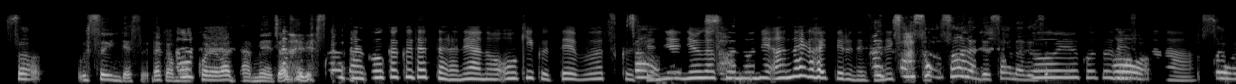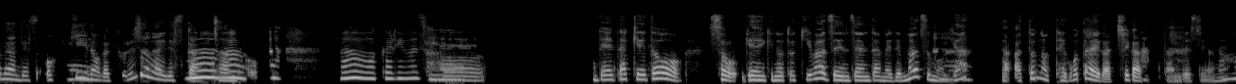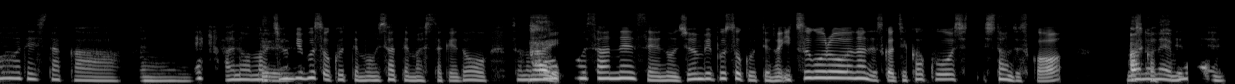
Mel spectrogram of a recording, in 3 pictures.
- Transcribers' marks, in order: laughing while speaking: "ダメじゃないですか"
- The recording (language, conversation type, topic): Japanese, podcast, 学生時代に最も大きな学びになった経験は何でしたか？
